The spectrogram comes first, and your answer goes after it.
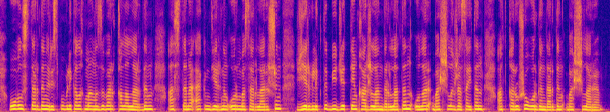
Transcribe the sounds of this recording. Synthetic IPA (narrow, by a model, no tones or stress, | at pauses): wo̞blˠəst̪ɑɾd̪əɴɾe̞spublijkɑlˠəqmɑɴəzəbɑɾqʰɑlˠɑlˠɑɾd̪əɴ | ɑst̪ɑnɑʔækʲɪmd̪e̞ɾɪnɪŋwo̞ɾənbɑsɑɾlˠɑɾəʏʃɪn | ʒe̞ɾɡʲɪlɪkt̪ɪbjud̪ʒe̞t̪ːe̞ɴqʰɑɾʒəlˠɑnd̪əɾəlˠɑt̪ənwʔo̞lˠɑɾbɑsʃəlˠəqʒɑsɑjt̪ənɑ̰t̪qɑɾuʃəwo̞rɡand̪ɑɾd̪əɴbɑsʃəlˠɑɾə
